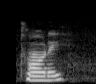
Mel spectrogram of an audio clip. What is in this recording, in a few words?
"tõre", Mooré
